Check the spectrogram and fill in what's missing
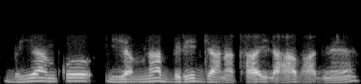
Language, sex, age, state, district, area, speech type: Hindi, male, 18-30, Uttar Pradesh, Varanasi, rural, conversation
